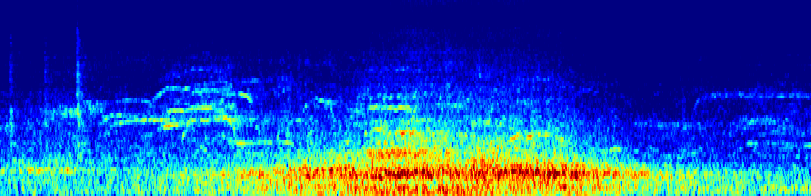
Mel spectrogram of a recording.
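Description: A Banshee inverted roller coaster train (Bolliger & Mabillard) passes close overhead: its rumble swells to a peak about halfway through and then fades. Riders scream early on and again near the end.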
